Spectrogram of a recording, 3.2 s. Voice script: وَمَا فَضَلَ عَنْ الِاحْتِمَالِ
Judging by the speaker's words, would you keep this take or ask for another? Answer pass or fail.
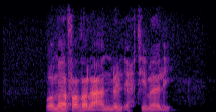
pass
